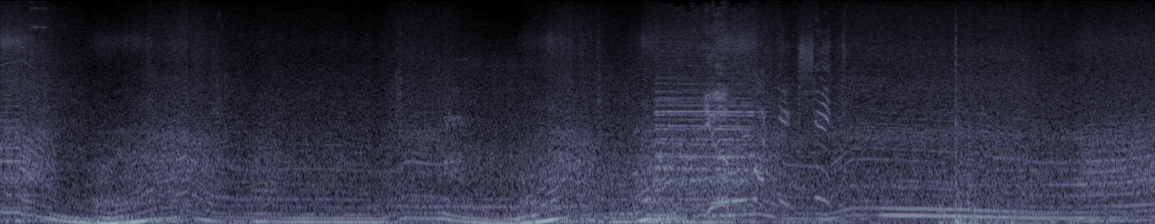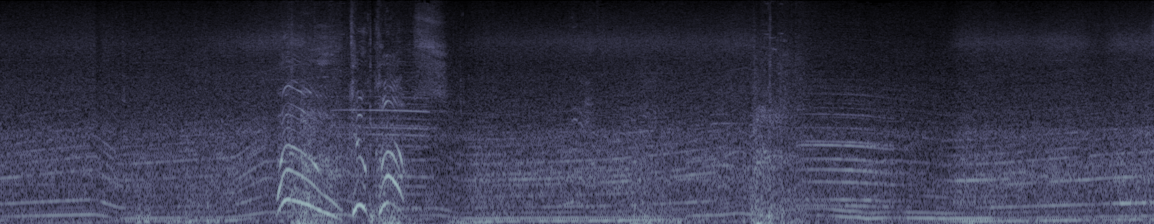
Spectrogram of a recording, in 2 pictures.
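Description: A sports car engine roars and revs up and down as the car accelerates and shifts gears.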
